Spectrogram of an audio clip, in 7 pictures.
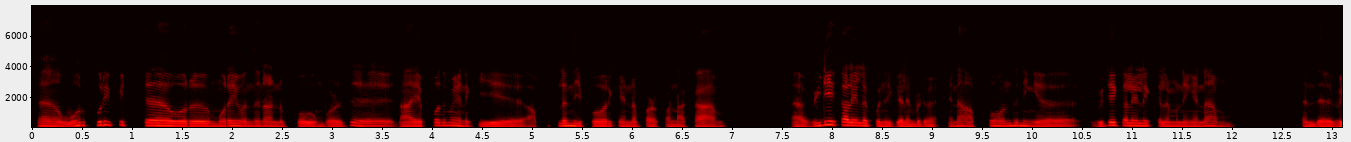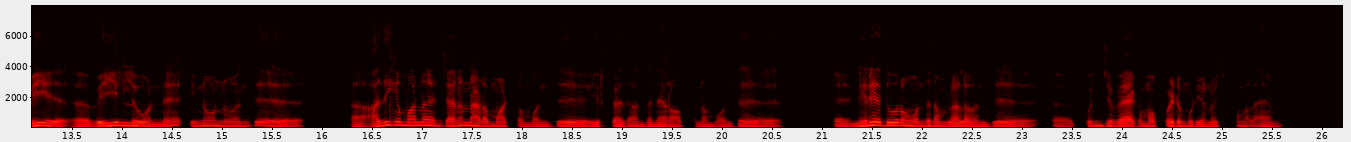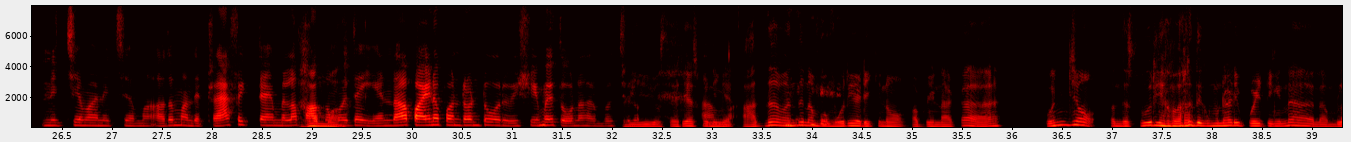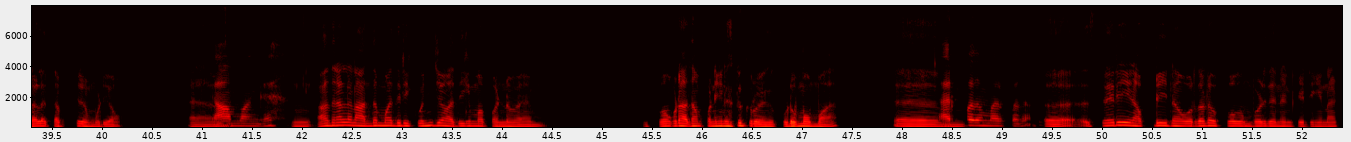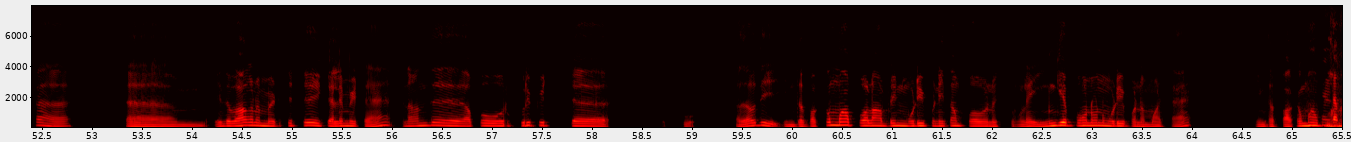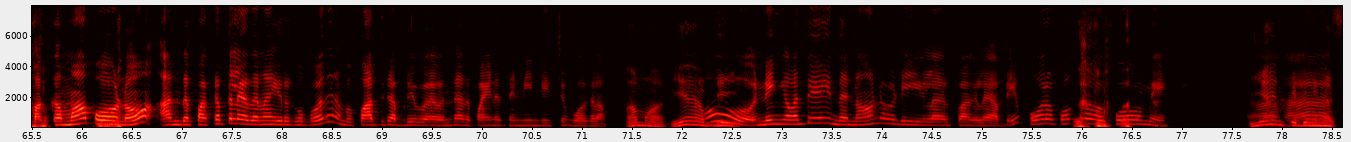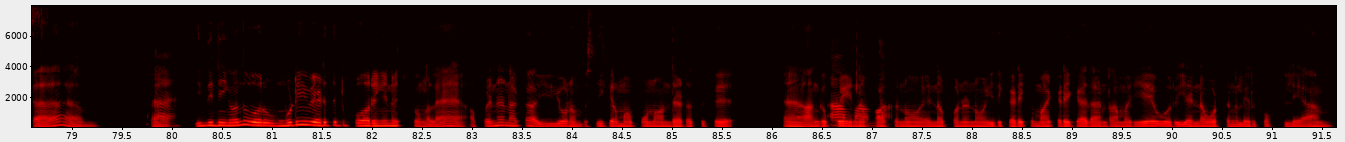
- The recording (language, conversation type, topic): Tamil, podcast, உங்கள் பயணங்களில் ஏதாவது ஒன்றில் நடந்த எதிர்பாராத சந்திப்பு ஒன்றை நினைவில் வைத்திருக்கிறீர்களா?
- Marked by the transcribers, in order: other background noise; laugh; laughing while speaking: "அந்த சூரியன் வர்றதுக்கு முன்னாடி போயிட்டீங்கன்னா"; laughing while speaking: "போகலாம்"; unintelligible speech; "நாடோடிலாம்" said as "நானோடிலாம்"; laugh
